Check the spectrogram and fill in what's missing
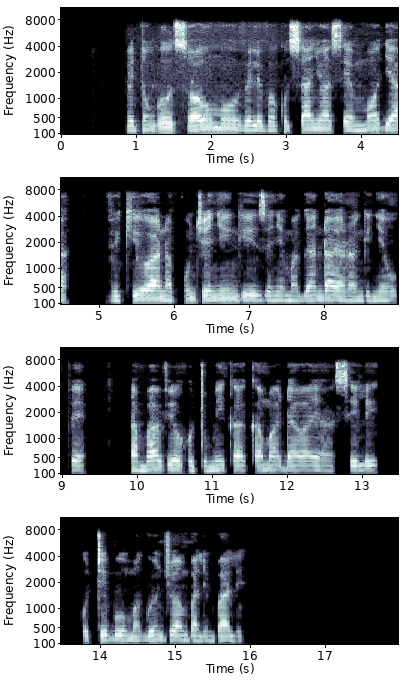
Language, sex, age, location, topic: Swahili, male, 25-35, Dar es Salaam, health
